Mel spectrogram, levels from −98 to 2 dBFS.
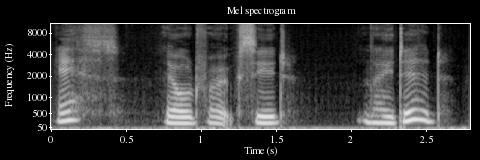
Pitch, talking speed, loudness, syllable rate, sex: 230 Hz, 150 wpm, -16 LUFS, 3.5 syllables/s, female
